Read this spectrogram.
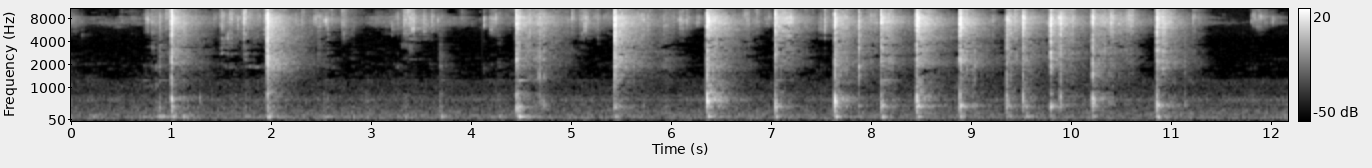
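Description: Raisins tip and rattle into a glass blender jar.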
